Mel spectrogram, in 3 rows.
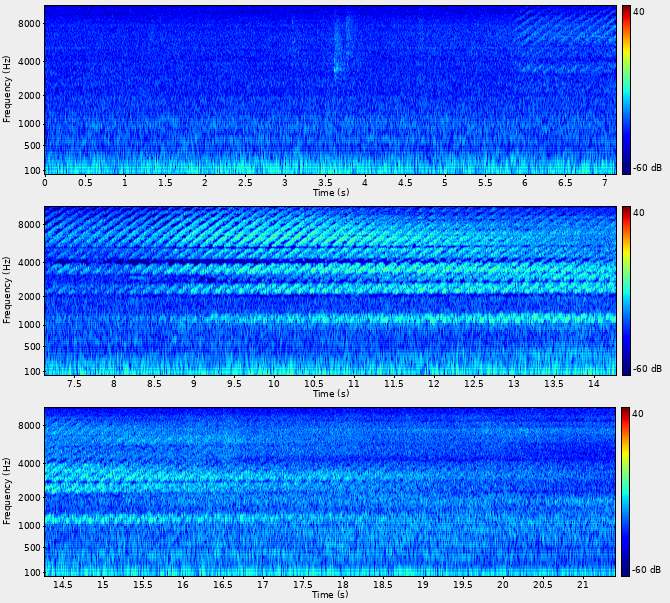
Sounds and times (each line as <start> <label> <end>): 0.0 train passes without stopping 21.4
5.3 another train which stops for a short while 21.4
